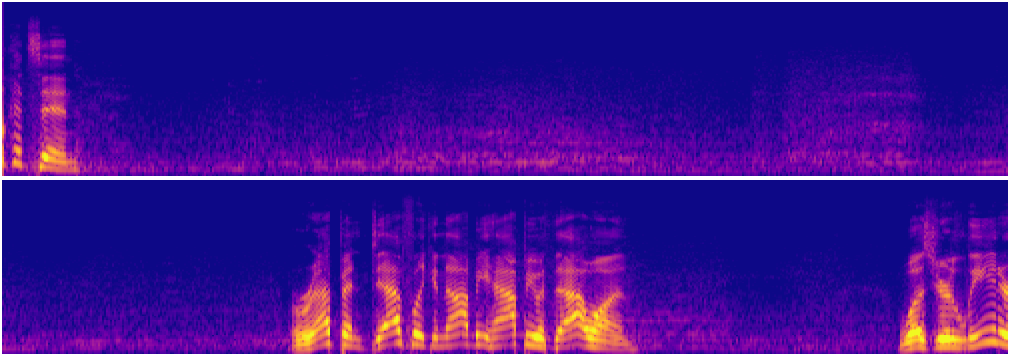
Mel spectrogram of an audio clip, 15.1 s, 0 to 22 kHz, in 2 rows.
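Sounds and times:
faint race car engines: 0:00.0 - 0:15.0.

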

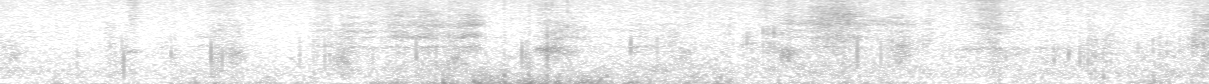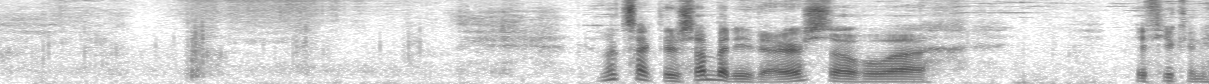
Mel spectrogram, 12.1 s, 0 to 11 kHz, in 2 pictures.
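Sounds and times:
footsteps crunching on snow: 0:00.0 - 0:09.4
wind rumble on microphone: 0:01.0 - 0:04.6.

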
